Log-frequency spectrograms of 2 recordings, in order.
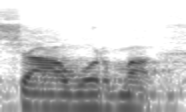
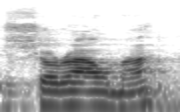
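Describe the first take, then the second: First: Shawarma is said the Middle Eastern way. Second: Shawarma is said the common anglicized way. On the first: This is how it is said where the dish comes from. "trust me, it's shawarma" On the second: This is how most people around the speaker say it. "everyone else calls it shawarma"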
